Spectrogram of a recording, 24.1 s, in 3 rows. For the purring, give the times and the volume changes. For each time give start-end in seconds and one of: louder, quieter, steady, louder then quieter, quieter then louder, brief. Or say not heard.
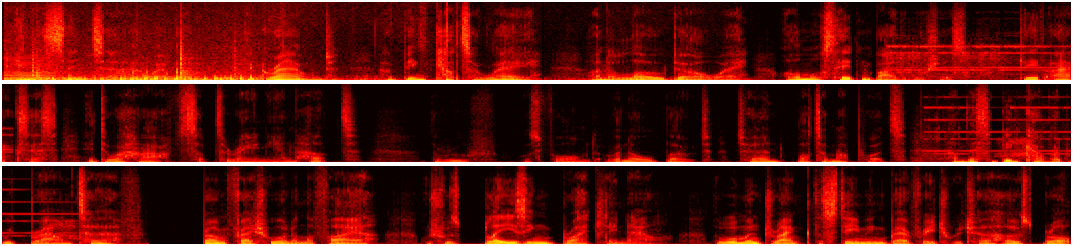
0.0-5.7 quieter then louder.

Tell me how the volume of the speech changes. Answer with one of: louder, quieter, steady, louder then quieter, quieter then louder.
quieter then louder.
